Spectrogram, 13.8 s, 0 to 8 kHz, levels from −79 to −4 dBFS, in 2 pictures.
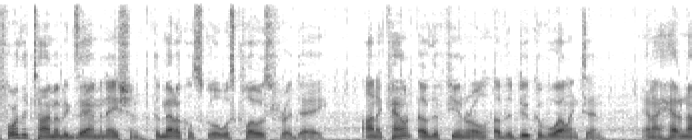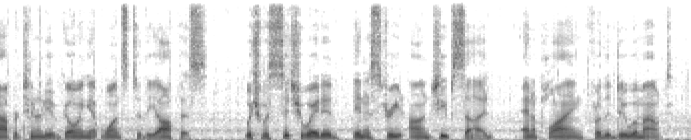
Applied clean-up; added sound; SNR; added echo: none; Engine / Mechanisms; 20 dB; none.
